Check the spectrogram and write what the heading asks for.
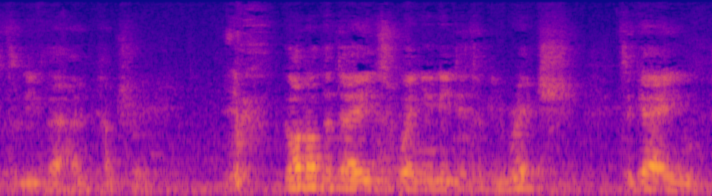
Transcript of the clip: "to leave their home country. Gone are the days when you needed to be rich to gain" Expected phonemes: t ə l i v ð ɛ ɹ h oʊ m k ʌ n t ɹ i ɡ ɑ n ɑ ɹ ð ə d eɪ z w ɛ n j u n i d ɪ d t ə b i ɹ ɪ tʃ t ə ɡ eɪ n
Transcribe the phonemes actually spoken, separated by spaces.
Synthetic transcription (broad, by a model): t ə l i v ð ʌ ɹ h oʊ m k ʌ n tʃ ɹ i ɡ ɑ n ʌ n ð ə d eɪ z w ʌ n j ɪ n i d ɪ d t ə b i ɹ ɪ tʃ t ə ɡ eɪ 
